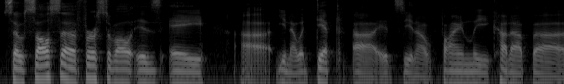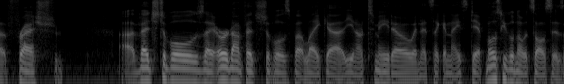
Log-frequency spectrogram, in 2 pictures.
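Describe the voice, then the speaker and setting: A man's voice: low voice, moderate pace, darkish tone, clean tone. A man hosting a rap reaction, casually explaining lyrics line by line with lots of fillers. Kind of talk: casual lyric breakdown commentary.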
